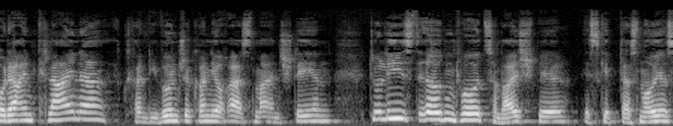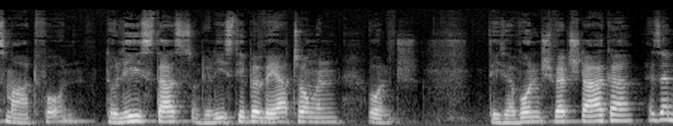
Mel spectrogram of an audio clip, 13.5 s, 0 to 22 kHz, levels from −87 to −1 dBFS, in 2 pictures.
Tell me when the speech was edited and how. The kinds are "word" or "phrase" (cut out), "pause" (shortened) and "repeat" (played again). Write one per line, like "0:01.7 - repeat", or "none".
0:05.8 - pause
0:07.7 - pause
0:10.4 - phrase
